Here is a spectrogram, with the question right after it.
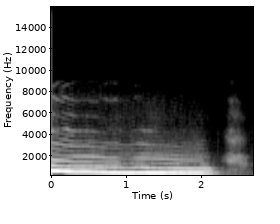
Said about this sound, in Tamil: ஓ அப்படின்னு கத்தி ஊழ விட்டுக்கிட்டே அவங்க வீட்டுக்கிட்ட போயிடுச்சு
